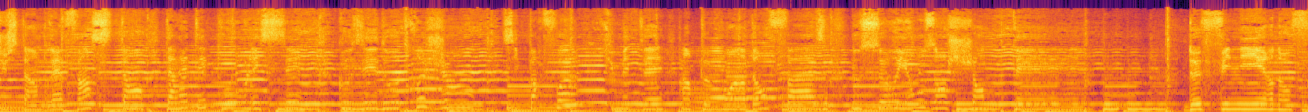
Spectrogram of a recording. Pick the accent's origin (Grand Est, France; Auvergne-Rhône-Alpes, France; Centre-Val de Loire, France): Centre-Val de Loire, France; Orléans; parce qu'on vient d'Orléans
